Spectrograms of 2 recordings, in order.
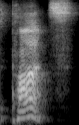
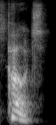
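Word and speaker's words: Potts: be pronouncing that correctly it's potes potes all right potes I I wanted to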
